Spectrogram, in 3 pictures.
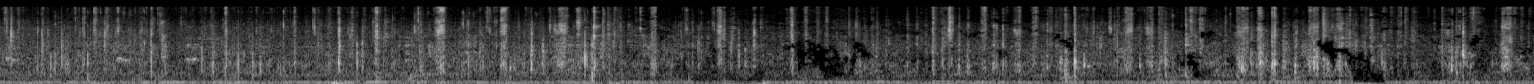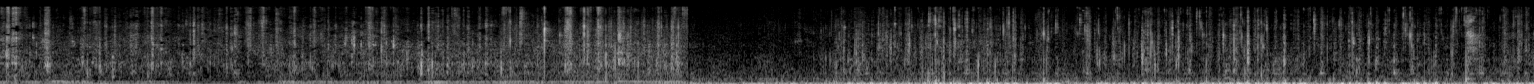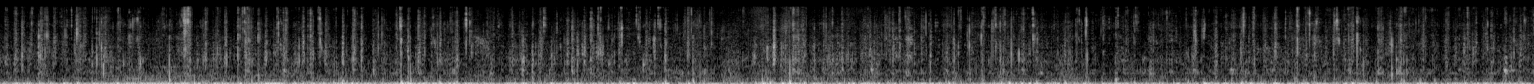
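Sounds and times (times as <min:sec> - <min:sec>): close chewing with lip smacks: 0:00.0 - 0:22.3, 0:23.2 - 0:46.0.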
